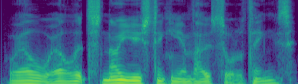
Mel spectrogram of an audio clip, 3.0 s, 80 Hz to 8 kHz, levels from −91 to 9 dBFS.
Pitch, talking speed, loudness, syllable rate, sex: 95 Hz, 220 wpm, -16 LUFS, 5.0 syllables/s, male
